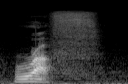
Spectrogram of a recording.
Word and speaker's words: rough: the last word rough notice the gh combination in that word rough let's work on this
